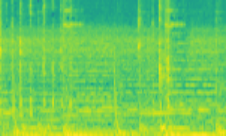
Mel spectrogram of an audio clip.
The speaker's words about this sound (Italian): Scusatemi se sentirete che inserisco il mio numero di telefono per avere questo dato magico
